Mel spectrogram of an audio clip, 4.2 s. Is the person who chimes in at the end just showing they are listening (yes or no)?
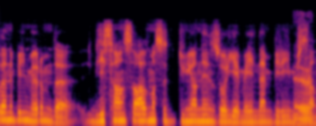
no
